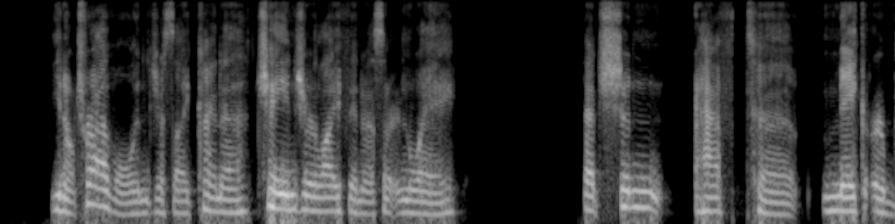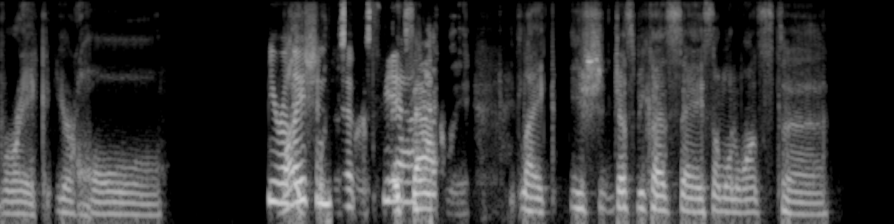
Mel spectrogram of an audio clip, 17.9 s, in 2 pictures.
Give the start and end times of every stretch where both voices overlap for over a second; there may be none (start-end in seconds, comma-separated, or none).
11.7-13.1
